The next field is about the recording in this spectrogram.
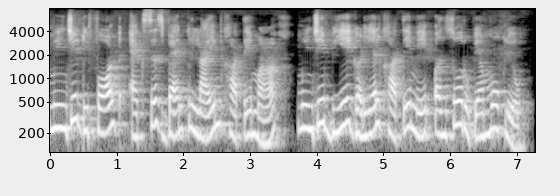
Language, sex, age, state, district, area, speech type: Sindhi, female, 30-45, Delhi, South Delhi, urban, read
